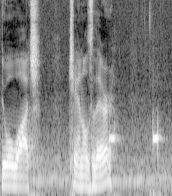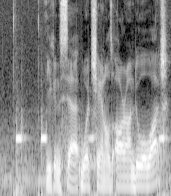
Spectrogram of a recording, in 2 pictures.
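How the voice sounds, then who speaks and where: A medium-pitched man reviews a CB radio in an indoor studio against a noisy background. His demonstration is casual and unscripted, and he hesitates a bit while going over the features.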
